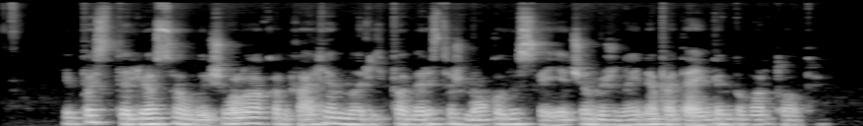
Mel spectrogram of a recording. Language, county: Lithuanian, Kaunas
